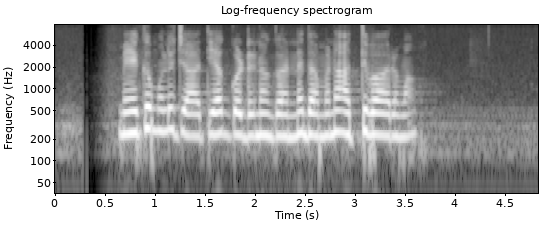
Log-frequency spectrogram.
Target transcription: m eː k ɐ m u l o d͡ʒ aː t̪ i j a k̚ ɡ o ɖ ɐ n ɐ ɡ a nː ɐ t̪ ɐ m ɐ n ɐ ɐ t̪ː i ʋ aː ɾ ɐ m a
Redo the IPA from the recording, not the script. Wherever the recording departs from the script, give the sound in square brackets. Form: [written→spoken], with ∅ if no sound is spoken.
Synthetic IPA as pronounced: m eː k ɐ m u l [o→u] d͡ʒ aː t̪ i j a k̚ ɡ o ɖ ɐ n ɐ ɡ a nː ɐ [t̪→d̪] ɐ m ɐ n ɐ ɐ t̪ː i ʋ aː ɾ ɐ m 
